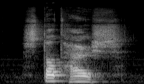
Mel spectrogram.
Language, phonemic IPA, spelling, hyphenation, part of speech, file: Dutch, /stɑtˈɦœy̯s/, stadhuis, stad‧huis, noun, Nl-stadhuis.ogg
- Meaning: town hall, city hall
